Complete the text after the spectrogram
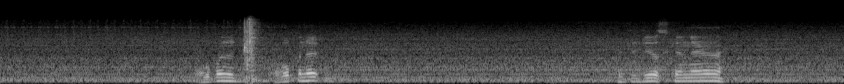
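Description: A disk drive hums steadily.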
